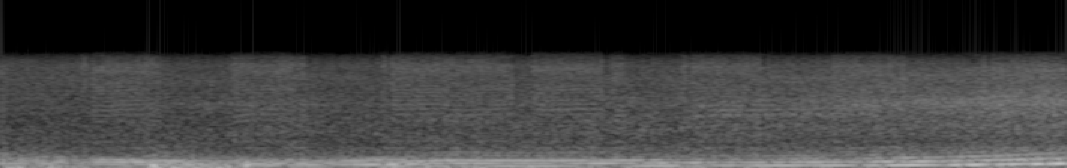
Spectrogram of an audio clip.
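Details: Mitsubishi Starion at high speed under hard acceleration: deep engine roar climbing with speed, broken by brief stumbles and uneven surges of a misfire under load.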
